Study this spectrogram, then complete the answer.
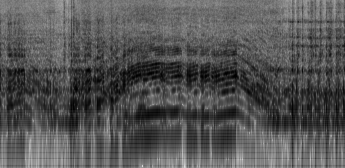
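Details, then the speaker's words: Small junk-pile chainsaw, restored, cutting wood: revs up cleanly and holds pitch under load; brake working, though owner suspects the oiler isn't feeding oil; normal running. "well that works I didn't think the brake worked for a second but I got it working"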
